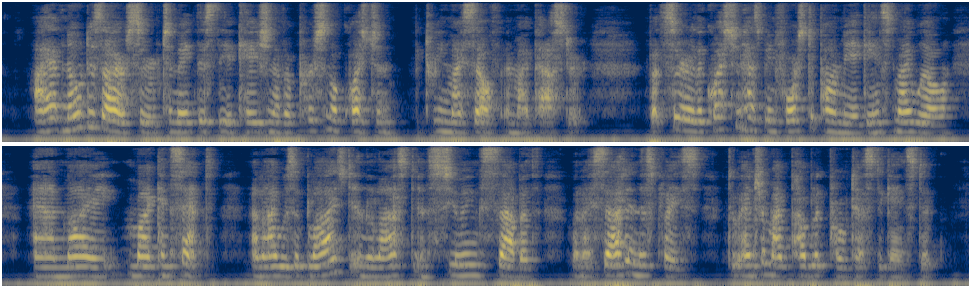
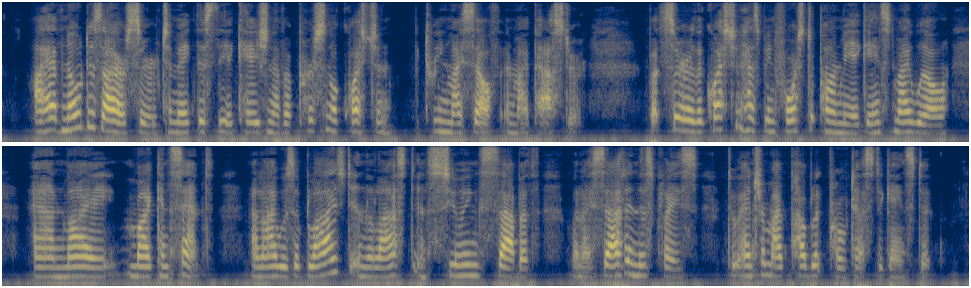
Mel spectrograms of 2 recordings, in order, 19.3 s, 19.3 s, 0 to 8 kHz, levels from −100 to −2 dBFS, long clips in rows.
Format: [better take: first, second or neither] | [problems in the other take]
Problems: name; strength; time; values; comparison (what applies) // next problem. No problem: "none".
second | room echo; dies away in 0.2 s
